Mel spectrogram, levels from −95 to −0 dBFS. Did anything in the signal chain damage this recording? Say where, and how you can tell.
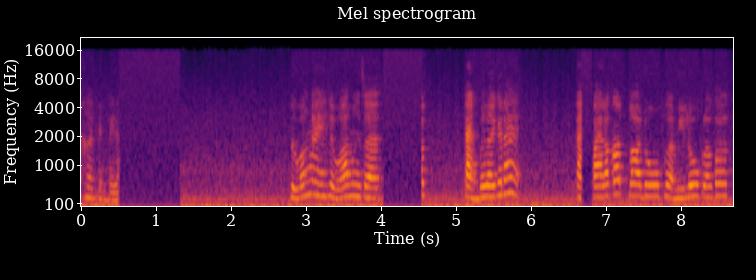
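Yes. Grainy distortion follows the speech throughout, with the error sitting roughly 25 dB below it. The likely cause is a sample-format conversion truncated without dither, which fits about 7-bit depth.

The wireless link drops out three times: clean near-silent holes at 0.51 to 1.33 s, 4.03 to 4.55 s, and 6.68 to 6.82 s. There is no noise burst. This is a digital wireless dropout, where the receiver muted after losing data.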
